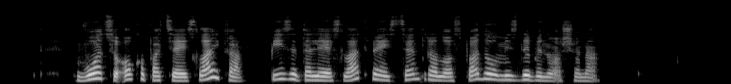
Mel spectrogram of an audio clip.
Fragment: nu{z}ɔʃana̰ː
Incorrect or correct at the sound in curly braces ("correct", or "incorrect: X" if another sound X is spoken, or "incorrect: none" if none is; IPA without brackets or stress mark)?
incorrect: none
